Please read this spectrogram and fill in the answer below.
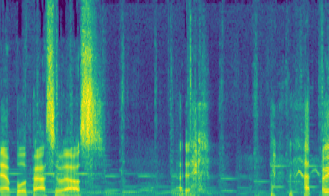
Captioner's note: laughs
